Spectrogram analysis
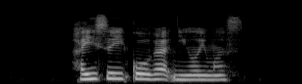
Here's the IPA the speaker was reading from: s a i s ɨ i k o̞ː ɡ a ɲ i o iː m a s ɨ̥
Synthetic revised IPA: h a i s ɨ i k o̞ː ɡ a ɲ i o i m a s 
